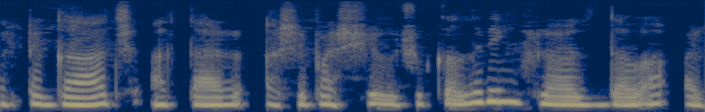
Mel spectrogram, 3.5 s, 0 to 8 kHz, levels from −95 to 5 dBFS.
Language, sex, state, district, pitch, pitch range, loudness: Bengali, female, West Bengal, Kolkata, 215 Hz, 205-230 Hz, -33 LUFS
